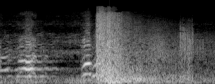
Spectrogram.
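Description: A volley of black-powder muskets (moukhalas) fired together by a line of tbourida horsemen: one loud blast about a second in, trailing off over most of a second.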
